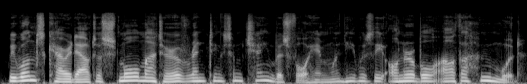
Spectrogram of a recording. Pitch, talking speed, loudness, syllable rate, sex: 140 Hz, 225 wpm, -16 LUFS, 5.8 syllables/s, male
